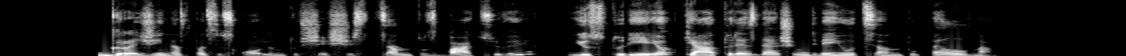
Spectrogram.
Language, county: Lithuanian, Kaunas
